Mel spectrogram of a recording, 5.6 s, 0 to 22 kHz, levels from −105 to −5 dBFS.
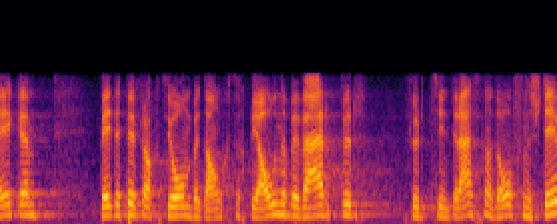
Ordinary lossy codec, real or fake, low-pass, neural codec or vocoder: none; real; 5.4 kHz; none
